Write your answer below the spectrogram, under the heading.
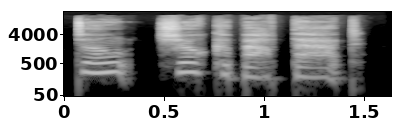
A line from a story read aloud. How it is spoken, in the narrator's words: Anna muttered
